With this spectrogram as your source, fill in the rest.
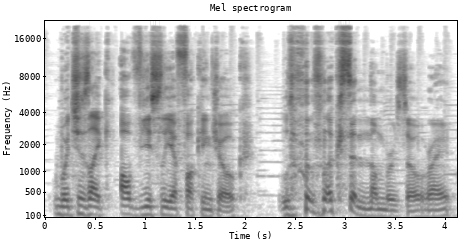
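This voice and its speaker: A young man chatting casually on a livestream, telling stories in an animated, sweary way. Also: lowish voice, moderate pace, breathy edge. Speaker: streamer. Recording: music playing behind the voice. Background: background music.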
